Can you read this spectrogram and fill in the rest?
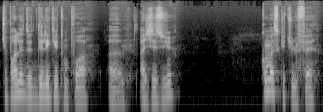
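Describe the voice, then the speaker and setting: A man hosting an interview, introducing his guest and asking questions in a calm style. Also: fairly low pitch, moderate pace, no echo, clean studio sound. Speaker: host, interviewer.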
